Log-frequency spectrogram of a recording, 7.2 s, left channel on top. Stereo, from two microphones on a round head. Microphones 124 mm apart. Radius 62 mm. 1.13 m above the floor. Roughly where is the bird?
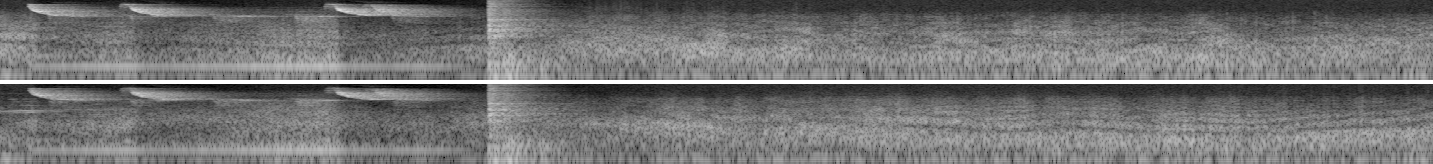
Left.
